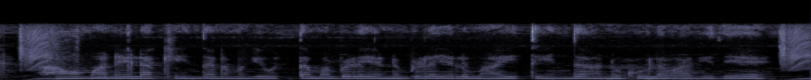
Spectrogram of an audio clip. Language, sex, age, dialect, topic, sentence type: Kannada, female, 18-24, Central, agriculture, question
